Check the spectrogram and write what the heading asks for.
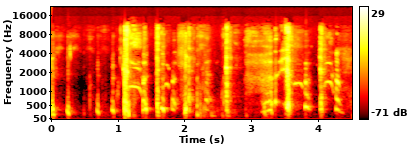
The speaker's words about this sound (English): Oh my god, you just made me laugh. I think we call that coughing in America. I had coffee in my mouth.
